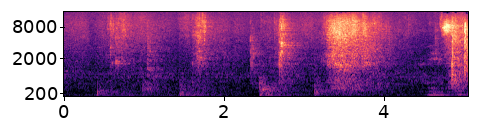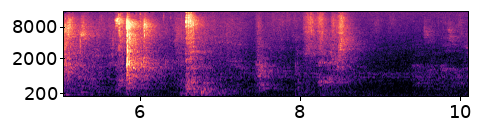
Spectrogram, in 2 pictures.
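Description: Hushed, indistinct voices mixed with irregular short scraping and shuffling noises of people moving about.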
